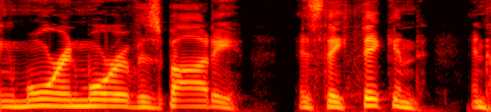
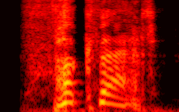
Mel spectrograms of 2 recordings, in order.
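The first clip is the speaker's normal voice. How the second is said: much higher, defiant snarl; 10 semitones higher than usual. A narrator's reading. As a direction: spit it back in defiance. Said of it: "Len snarled".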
